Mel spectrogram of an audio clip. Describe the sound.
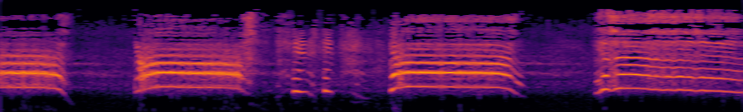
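A voice imitating a scream, with four high, shrill shrieks in a row separated by short pauses. The last three are held for about a second each, and a few quieter vocal sounds come between the second and third.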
